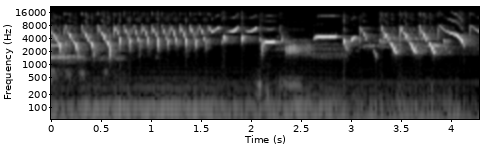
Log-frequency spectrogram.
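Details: A long canary song in the cuit-cuit emosi style, made for teaching young canaries: quick repeated double chirps, a brief buzzy note, pure whistles, then more rapid swept chirps.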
